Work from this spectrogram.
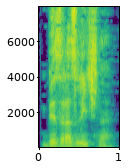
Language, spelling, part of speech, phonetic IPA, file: Russian, безразлично, adverb / adjective, [bʲɪzrɐz⁽ʲ⁾ˈlʲit͡ɕnə], Ru-безразлично.ogg
- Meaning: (adverb) indifferently; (adjective) 1. it doesn't matter, it's all the same 2. short neuter singular of безразли́чный (bezrazlíčnyj)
